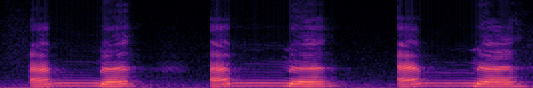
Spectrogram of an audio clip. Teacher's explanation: dengan mim bertasydid Amma Amma Amma jadi ada yang tertahan gitu ada yang menahan pada bagian rongga hidungnya · Karena memang suaranya sebagian dikeluarkan dari rongga hidung. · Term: ghunnah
